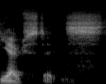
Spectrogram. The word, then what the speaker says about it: Joost: His name, despite the fact that it's spelt Joost, is pronounced Yoast.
